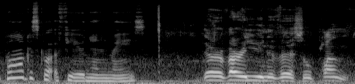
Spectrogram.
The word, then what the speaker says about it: anemone: And is this plant in the middle the one that is difficult to pronounce? This is an anemone.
